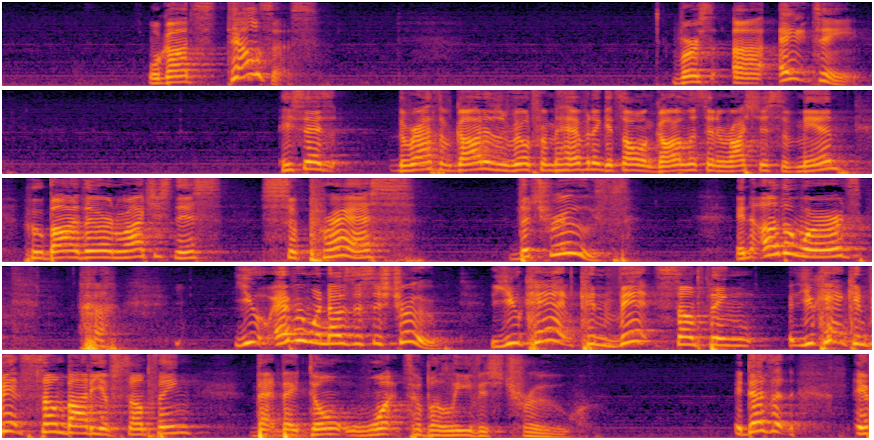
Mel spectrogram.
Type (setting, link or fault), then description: setting, large echoing room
